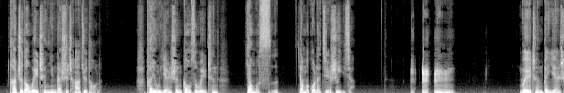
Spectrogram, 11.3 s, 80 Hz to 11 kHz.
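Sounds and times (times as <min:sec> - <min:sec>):
speech: 0:00.2 - 0:02.1, 0:02.8 - 0:07.2, 0:08.2 - 0:09.2, 0:10.4 - 0:11.2
person coughing: 0:08.2 - 0:09.2.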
